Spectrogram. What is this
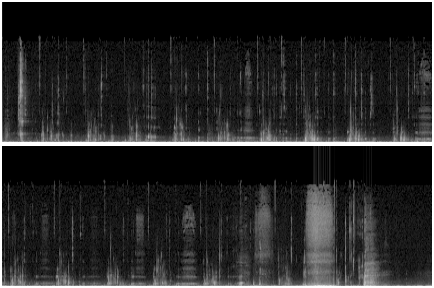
Me drinking a glass of water
glass-of-water, drink, liquid, drinking, water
